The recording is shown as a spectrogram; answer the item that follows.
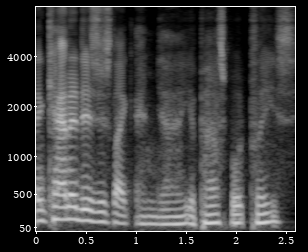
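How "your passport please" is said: quiet, much lower and softer. Speaker imitating Canadian airport staff asking for a passport, quiet.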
